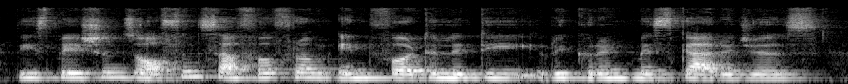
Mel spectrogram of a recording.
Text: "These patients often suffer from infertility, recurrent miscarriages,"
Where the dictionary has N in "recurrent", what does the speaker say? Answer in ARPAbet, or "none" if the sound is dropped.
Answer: N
